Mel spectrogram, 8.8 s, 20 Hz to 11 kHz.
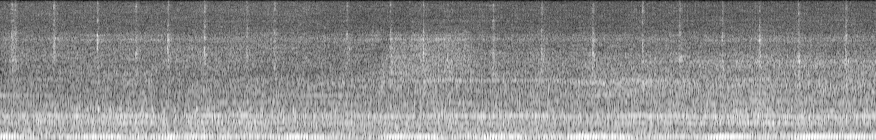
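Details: Opel/Vauxhall Z20NET engine idling with sharp light ticks roughly every third of a second, slightly uneven, over a low hum; traced to the secondary timing chain tensioner; chains, guides and tensioners need replacing.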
